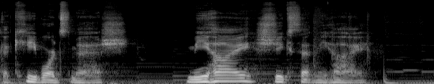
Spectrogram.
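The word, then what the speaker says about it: Mihaly Csikszentmihalyi: Mihi Shik sent me Mihi. Yeah, that's actually how you say it.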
